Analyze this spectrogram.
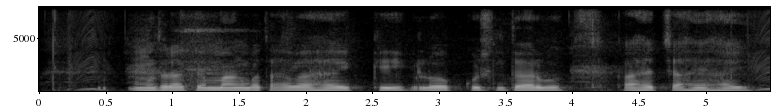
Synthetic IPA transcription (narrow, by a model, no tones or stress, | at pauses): mʊd̪ɾakemãŋɡbət̪abeɦəkiloɡ̚kʊt͡ʃʰd̪əɾbkaɦet͡ʃaɦɛɦəj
